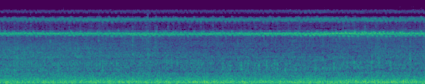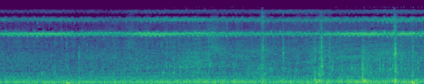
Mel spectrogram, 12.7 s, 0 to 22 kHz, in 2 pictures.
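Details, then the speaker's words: Trane rooftop unit blower on restored 24 V control power (transformer's 3 amp resettable fuse had tripped): constant high-pitched squeal over steady fan rumble from a worn, slipping blower belt needing replacement. "you're gonna need a belt that's for sure"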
